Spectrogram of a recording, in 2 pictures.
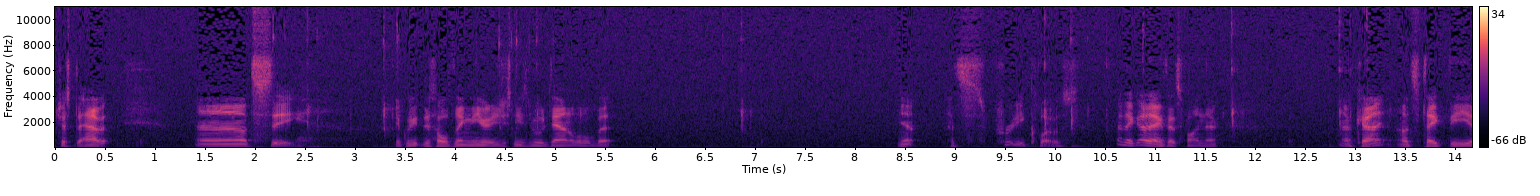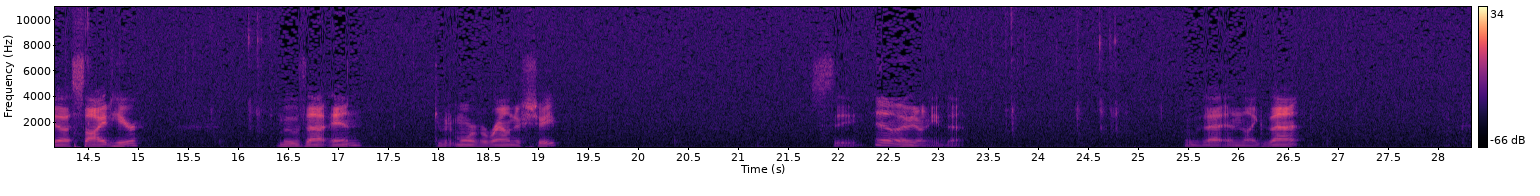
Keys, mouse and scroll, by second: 2.2 KP_1, 2.6 KP_3, 3.3 a, 3.5 b, 4.5 g, 6.9 z, 10.2 ctrl+z, 10.9 a, 11.8 Tab, 16.2 g, 23.1-24.7 drag, 24.7 g.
